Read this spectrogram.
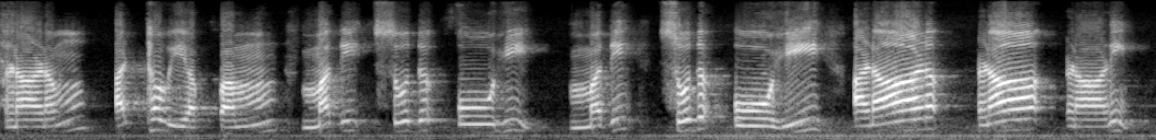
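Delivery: नाणम अट्ठवियप्पम spelled out slowly, each syllable separate. Shown as a demonstration. Teacher splitting the verse slowly to show pronunciation. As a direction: break अणाण णाणाणि into slow separate syllables. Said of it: "उच्चारण एक बार इसको अलग अलग समझें".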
